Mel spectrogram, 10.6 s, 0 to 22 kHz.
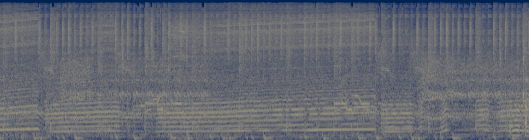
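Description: Tires squealing and sliding as a 390 hp Nissan Skyline races in the video game Gran Turismo 2, a sustained engine drone with skidding screeches rising and falling, loud and continuous.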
